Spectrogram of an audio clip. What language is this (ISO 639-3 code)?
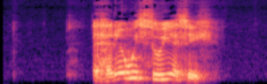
kab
